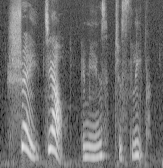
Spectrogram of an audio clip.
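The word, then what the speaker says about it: 睡觉: this word is pronounced Shh gel it means to sleep both of these syllables have a fourth or falling tone Sri GL now take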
